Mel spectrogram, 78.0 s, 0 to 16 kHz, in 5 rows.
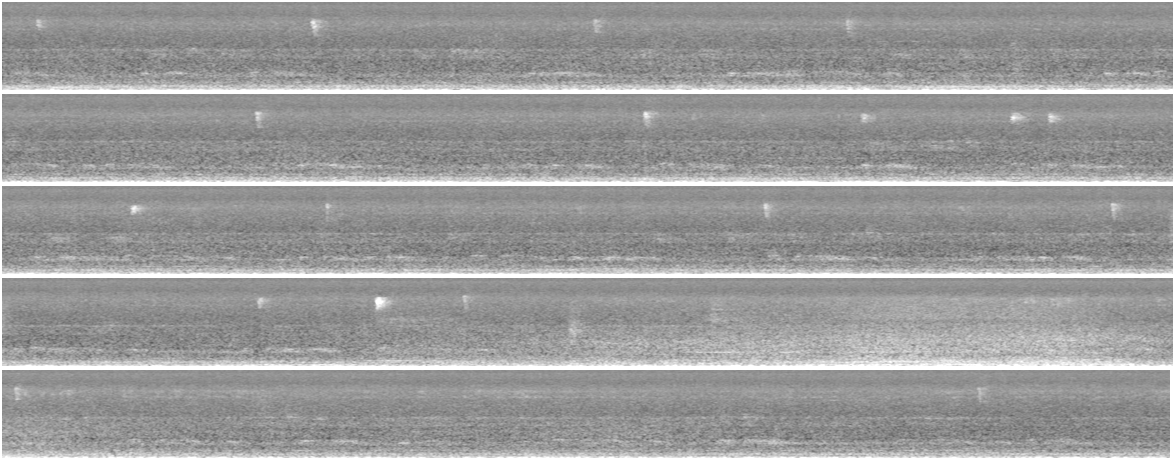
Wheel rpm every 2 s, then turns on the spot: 0, 0, 0, 0, 0, 0, 0, 0, 0, 0, 0, 0, 0, 0, 0, 0, 0, 0, 0, 0, 0, 0, 0, 0, 0, 0, 0, 0, 0, 0, 0, 0, 0, 0, 0, 0, 0, 0, 0.
none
